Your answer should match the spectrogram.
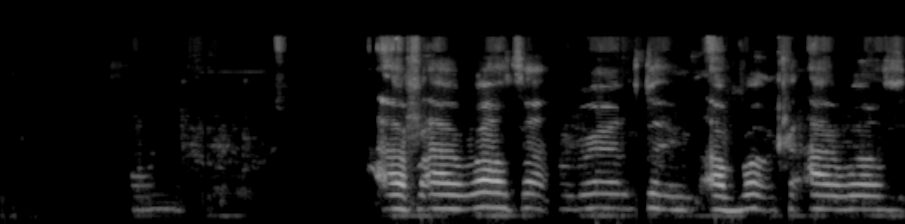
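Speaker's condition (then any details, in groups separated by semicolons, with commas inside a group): ALS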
